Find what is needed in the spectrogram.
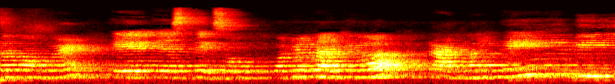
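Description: A girl's voice speaking slowly, with long drawn-out, sing-song words.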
